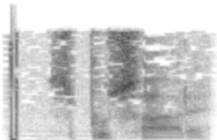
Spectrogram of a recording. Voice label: "spusare", Veneto

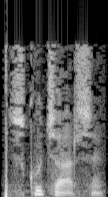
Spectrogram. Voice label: "scuciarse", Veneto

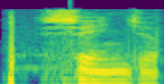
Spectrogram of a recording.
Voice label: "sengio", Veneto

